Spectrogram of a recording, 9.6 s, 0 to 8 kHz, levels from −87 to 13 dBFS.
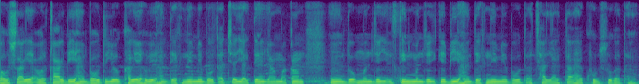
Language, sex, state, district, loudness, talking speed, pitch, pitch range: Hindi, male, Bihar, Bhagalpur, -14 LUFS, 220 wpm, 140 Hz, 135-145 Hz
